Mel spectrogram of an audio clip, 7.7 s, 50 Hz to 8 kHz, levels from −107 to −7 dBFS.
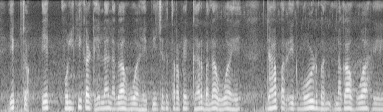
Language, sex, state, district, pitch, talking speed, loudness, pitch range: Hindi, male, Uttarakhand, Uttarkashi, 150 Hz, 195 wpm, -19 LUFS, 140-160 Hz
